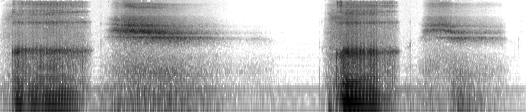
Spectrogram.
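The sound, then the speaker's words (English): A man snoring through two full breaths, each a loud, rough, low rattling intake followed by a long hissing exhale, with a quiet pause between the two cycles. “I know, it's pretty ugly, but that is me snoring.”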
